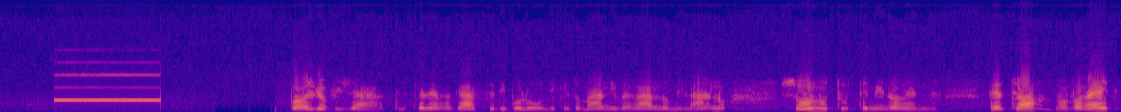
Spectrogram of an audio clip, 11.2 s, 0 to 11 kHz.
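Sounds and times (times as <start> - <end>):
answering machine beep: 0.6 - 1.6
speech: 2.9 - 11.1.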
